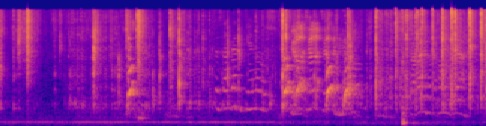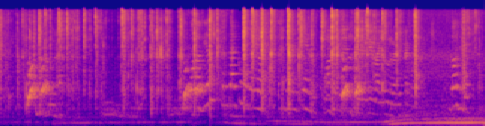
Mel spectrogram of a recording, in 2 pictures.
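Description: Thin plastic bottle crackling and clicking as a box-cutter blade is worked through its wall to cut a square opening, a rapid irregular series of small clicks, with short squeaky notes every couple of seconds.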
